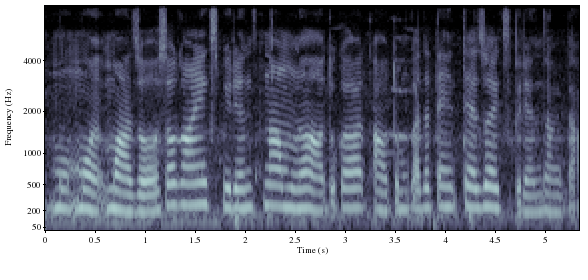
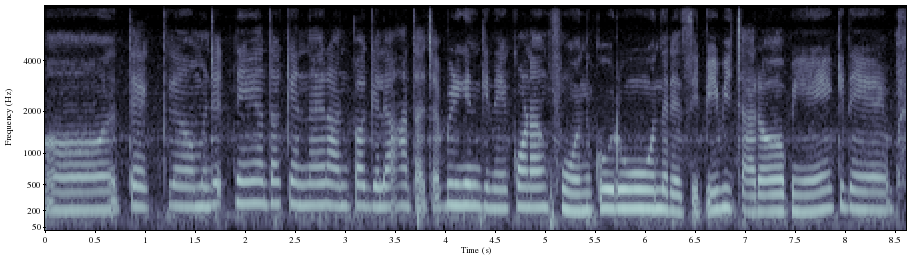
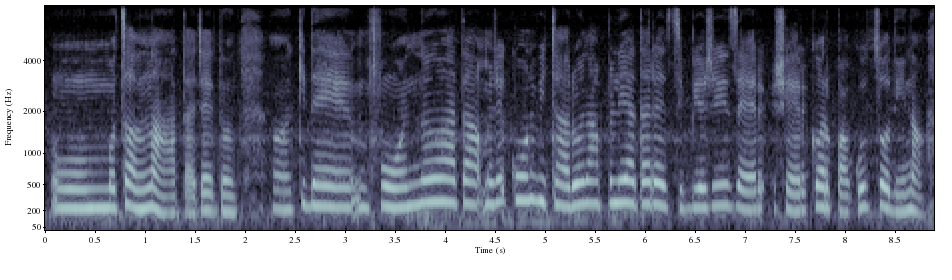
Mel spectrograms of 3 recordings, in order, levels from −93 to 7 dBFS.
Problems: none marked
